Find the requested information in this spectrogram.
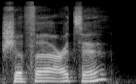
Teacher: bir parmağı kaldırıp tekrardan yerine indirince kadar uzatılması gereken bir konudur Bu bir el miktarı uzatılan bir kural meddi tabi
